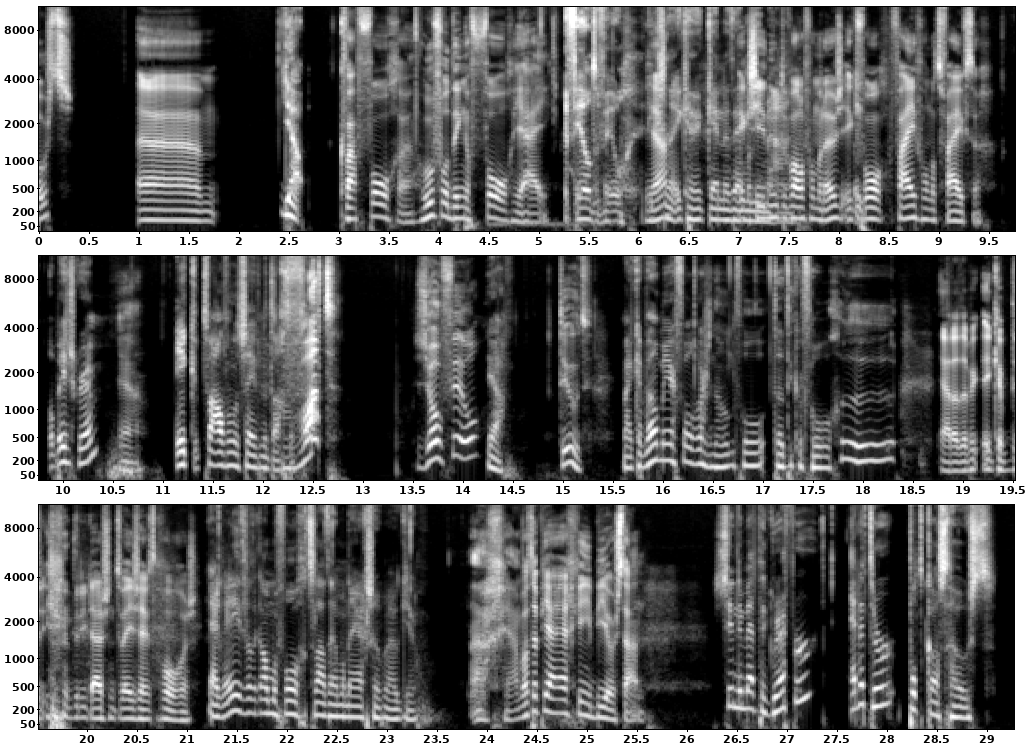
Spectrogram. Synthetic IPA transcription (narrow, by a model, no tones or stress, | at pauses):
osts | əm | ja | kʋaːfɔlˠxəɦufɪːlˠdɪŋəfɔlˠxjɛjfeːlˠtəfɪːlˠjaɪkkɛnətekmiətnytufɑlˠəxfoːɹmənøːsɪ̰kfɔlˠxfɛjfɦõndə̥tfɛjftəx | ɔpɪnstaɡɹɛmja | ɪktʋaːlˠfõndərtsejvənəntɑxtəʋɔt | zowfɪːlˠja | d̥ywt | maːɹɪkɦɛpʋɛlˠmɪːɹfɔlˠχəɹsdɑnfdɔtɪkəɹfɔlˠχə | jadɔtɛpɪkɪ̰kɦɛp̚dridridœɥzəntːʋejənzejətəχfɔlˠχəsja̰ɪkʋejtnitʋɑtɪkɑlˠmɑlˠfɔlˠχətslaːthelmlˠnɛɹχənsɔpowkjə | ʔɑ̰χja̰ʋɑtɦɛpjɛjɛjələkɪnjəbiowsta̰ːn | sɪnəmɛtɪɡɹɛfəɹ | ɛdətəɹpɔtkɑsthowst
